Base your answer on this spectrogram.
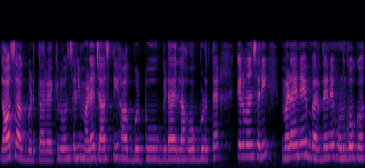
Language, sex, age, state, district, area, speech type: Kannada, female, 18-30, Karnataka, Chikkaballapur, urban, spontaneous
